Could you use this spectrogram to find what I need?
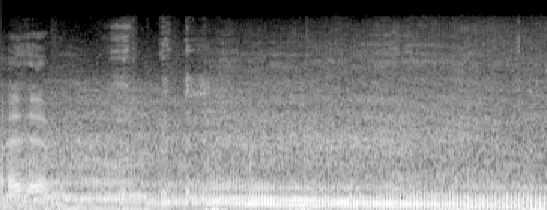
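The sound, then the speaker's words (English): Traffic noise from vehicles going past, recorded while on the move: a continuous low rumbling roar with engine-like revving that swells around the middle and stays heavy to the end. “you might hear that there's quite a lot of vehicles going past”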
